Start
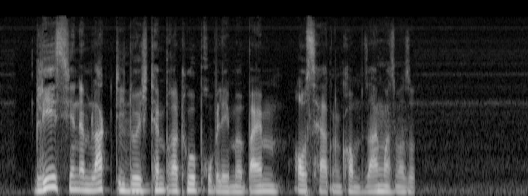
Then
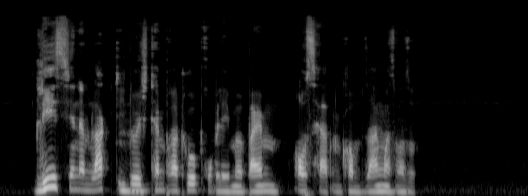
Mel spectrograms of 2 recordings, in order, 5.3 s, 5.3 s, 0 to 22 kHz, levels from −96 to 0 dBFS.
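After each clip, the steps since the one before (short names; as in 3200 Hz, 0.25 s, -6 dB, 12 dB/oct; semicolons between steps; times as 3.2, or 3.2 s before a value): spectral noise reduction 18 dB; gain -4 dB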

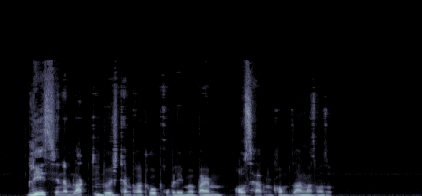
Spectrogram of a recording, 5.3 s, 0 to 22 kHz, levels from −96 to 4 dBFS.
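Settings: nothing audible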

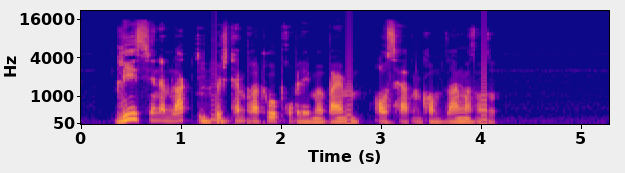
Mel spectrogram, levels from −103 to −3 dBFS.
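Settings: stuck buffer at 1.3/2.65/4, samples 256, times 9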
